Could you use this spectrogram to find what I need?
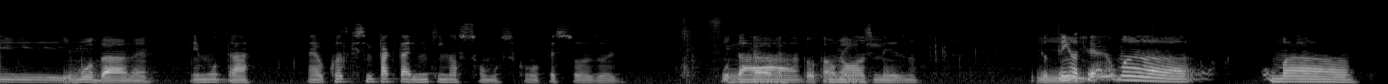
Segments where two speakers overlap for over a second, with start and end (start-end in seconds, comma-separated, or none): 7.2-8.8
